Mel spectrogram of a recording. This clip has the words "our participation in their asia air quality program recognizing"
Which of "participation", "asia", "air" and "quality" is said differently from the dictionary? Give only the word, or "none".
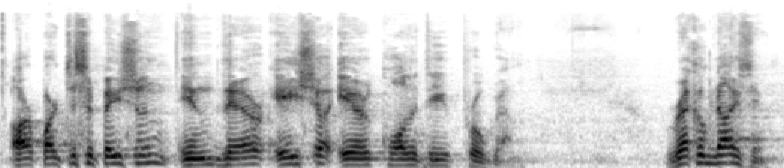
asia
